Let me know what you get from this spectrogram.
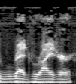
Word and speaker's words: Red Ryder: I mispronounced Red Ryder, which is what I meant to say.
